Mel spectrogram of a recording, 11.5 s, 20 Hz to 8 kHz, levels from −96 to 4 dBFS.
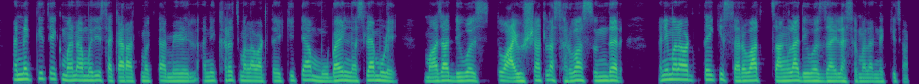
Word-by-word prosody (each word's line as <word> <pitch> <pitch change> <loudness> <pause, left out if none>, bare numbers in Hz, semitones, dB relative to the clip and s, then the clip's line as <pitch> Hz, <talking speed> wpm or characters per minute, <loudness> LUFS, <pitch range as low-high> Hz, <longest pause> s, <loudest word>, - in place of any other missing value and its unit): आणि 175 0 +2
नक्कीच 205 +3 -6
एक 190 -3 -4
मनामध्ये 155 0 +1
सकारात्मकता 135 0 -1
मिळेल. 135 0 -1
आणि 140 +1 -2
खरंच 155 -1 -3
मला 140 -1 0
वाटतंय, 135 +1 -2
की 155 - -4
त्या 165 -1 +1
मोबाईल 140 +1 +2
नसल्यामुळे 145 -1 +1 0.5
माझा 140 +3 +4
दिवस 135 -1 0
तो 150 - -1
आयुष्यातला 150 +6 +1
सर्वात 140 +3 +1
सुंदर 145 +1 +2 0.5
आणि 170 +3 +1
मला 180 -1 +3
वाटतंय, 170 0 0
की 190 - -2
सर्वात 140 +1 +2 0.2
चांगला 140 +2 +3
दिवस 135 -1 +1
जाईल 130 +1 0
असं 125 +1 -5
मला 125 0 -3
नक्कीच 120 +1 -8
वाटतं. 105 - -13
140 Hz, 165 wpm, -25 LUFS, 135-155 Hz, 0.5 s, माझा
